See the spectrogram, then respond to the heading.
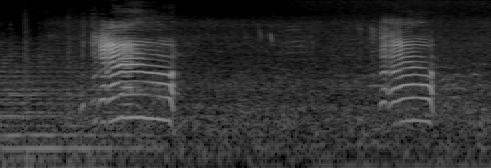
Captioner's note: goat bleating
